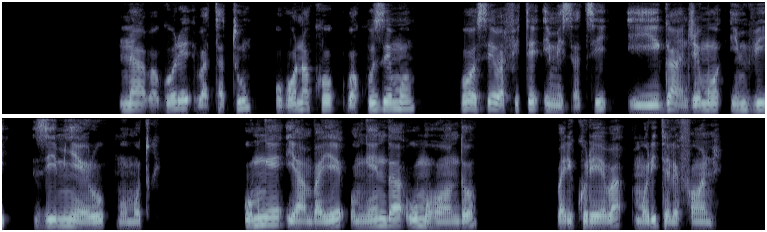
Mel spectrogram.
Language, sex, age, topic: Kinyarwanda, male, 25-35, health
